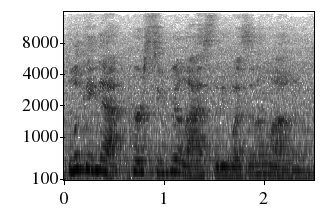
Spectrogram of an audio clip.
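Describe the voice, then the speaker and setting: Expressive woman storyteller in an echoey room. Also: medium pitch, brisk. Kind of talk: children's bedtime story read aloud. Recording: echoey room, distant mic, noisy background.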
